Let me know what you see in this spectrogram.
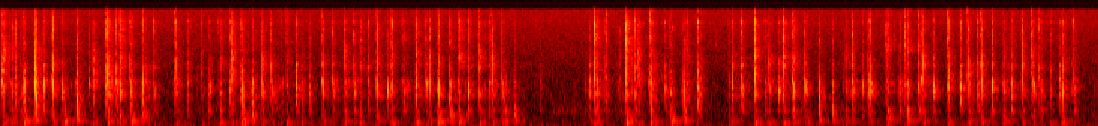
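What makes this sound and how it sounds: Fingertips of both hands type on a black plastic Royal Kludge mechanical keyboard with backlit keys, producing rapid, crisp clacking keystrokes with a bright click and a low thock. The typing runs steadily, pauses briefly near the middle, then resumes at the same quick pace.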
